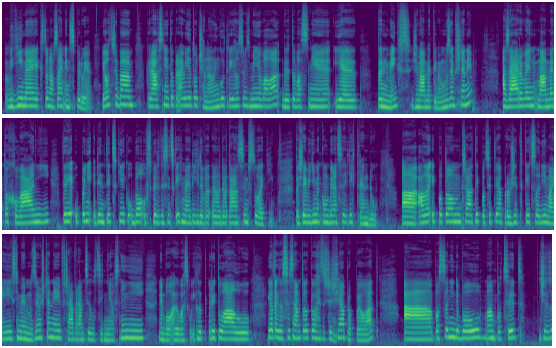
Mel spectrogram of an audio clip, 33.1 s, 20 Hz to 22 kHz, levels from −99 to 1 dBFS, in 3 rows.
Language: Slovak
